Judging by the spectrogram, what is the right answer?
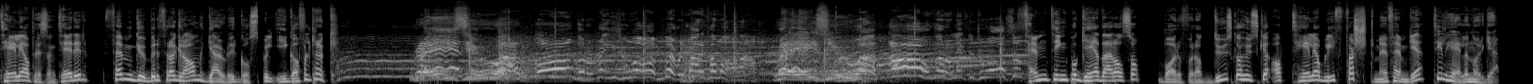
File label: radio 5G Gospel; Telia; 5G Gaule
